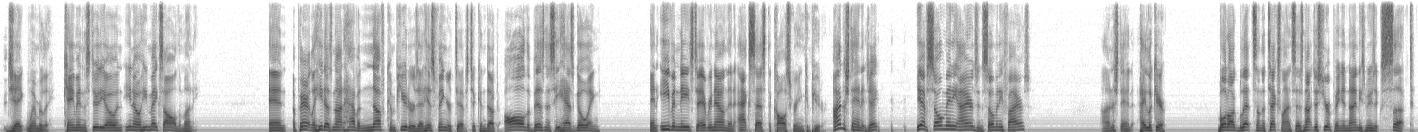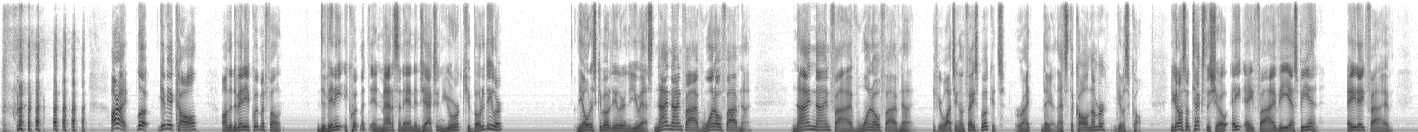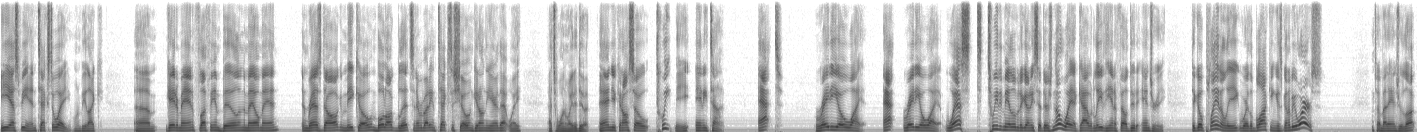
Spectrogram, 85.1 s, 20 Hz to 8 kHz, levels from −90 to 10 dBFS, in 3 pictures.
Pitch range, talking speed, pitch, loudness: 120-165 Hz, 165 wpm, 145 Hz, -22 LUFS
